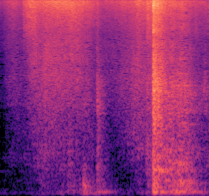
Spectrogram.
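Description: A light knock a little before the one-second mark, then a louder thump with a short scuffing rumble about halfway through: handling knocks.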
